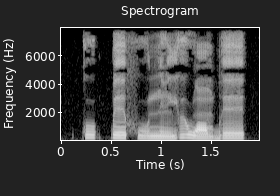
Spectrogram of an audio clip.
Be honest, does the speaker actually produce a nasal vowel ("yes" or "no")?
yes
